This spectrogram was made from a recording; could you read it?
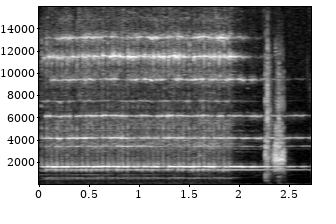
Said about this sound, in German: Als Justus am nächsten Abend allein in der Zentrale vor dem Rechner saß, klingelte das Telefon.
